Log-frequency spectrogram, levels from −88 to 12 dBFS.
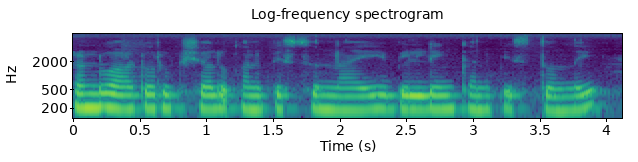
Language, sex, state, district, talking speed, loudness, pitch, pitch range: Telugu, female, Telangana, Mahabubabad, 85 wpm, -16 LUFS, 190 Hz, 185-195 Hz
